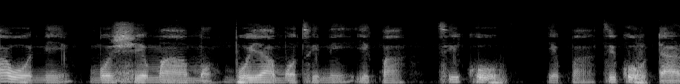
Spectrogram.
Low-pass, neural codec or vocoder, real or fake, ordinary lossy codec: 19.8 kHz; vocoder, 44.1 kHz, 128 mel bands every 256 samples, BigVGAN v2; fake; AAC, 24 kbps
